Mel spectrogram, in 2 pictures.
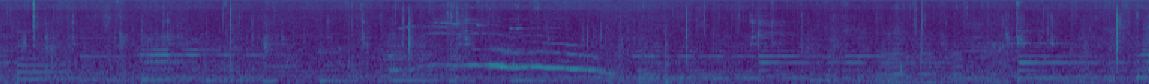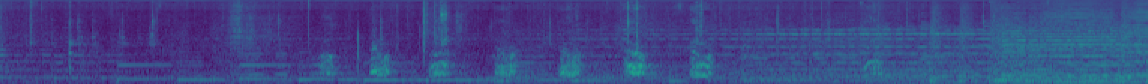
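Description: A dog gives one falling whine, then barks about seven times in quick succession, a little over two barks a second, near the end. Film score music plays underneath.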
